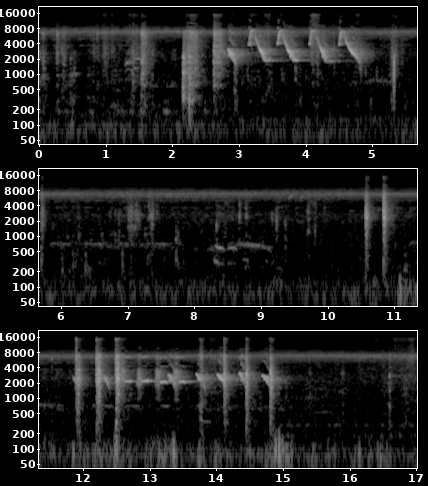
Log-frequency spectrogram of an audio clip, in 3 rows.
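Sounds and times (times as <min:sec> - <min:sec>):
machete chopping bamboo: 0:11.8 - 0:12.7, 0:13.7 - 0:15.1.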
